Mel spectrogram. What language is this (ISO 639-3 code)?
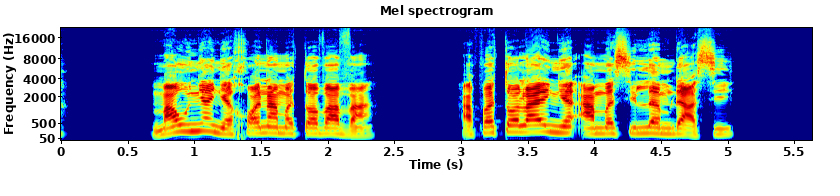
ewe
